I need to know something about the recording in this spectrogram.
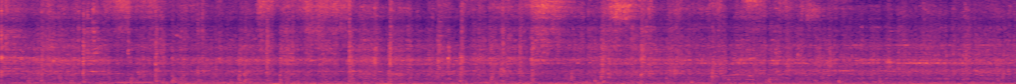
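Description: Passenger train coaches rolling along the track at low speed, heard from aboard the moving train: a steady rumble of wheels on rails with frequent short clicks and clatter.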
